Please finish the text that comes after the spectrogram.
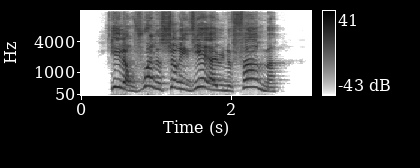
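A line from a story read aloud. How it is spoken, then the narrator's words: Exclaimed. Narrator (French): s'écria Esther Marix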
